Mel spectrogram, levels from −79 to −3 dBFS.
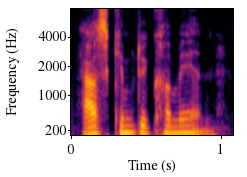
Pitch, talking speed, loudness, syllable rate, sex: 130 Hz, 280 wpm, -18 LUFS, 5.5 syllables/s, male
